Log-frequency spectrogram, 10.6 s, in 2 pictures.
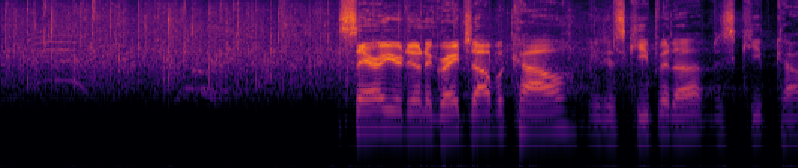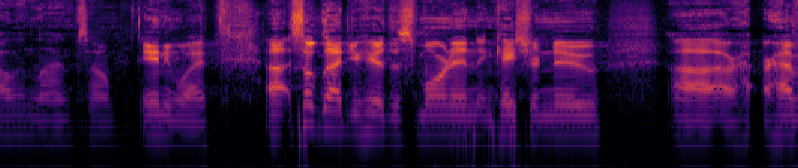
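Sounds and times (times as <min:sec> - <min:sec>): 
audience clapping hands: 0:00.0 - 0:04.6
speech: 0:02.2 - 0:10.6.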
